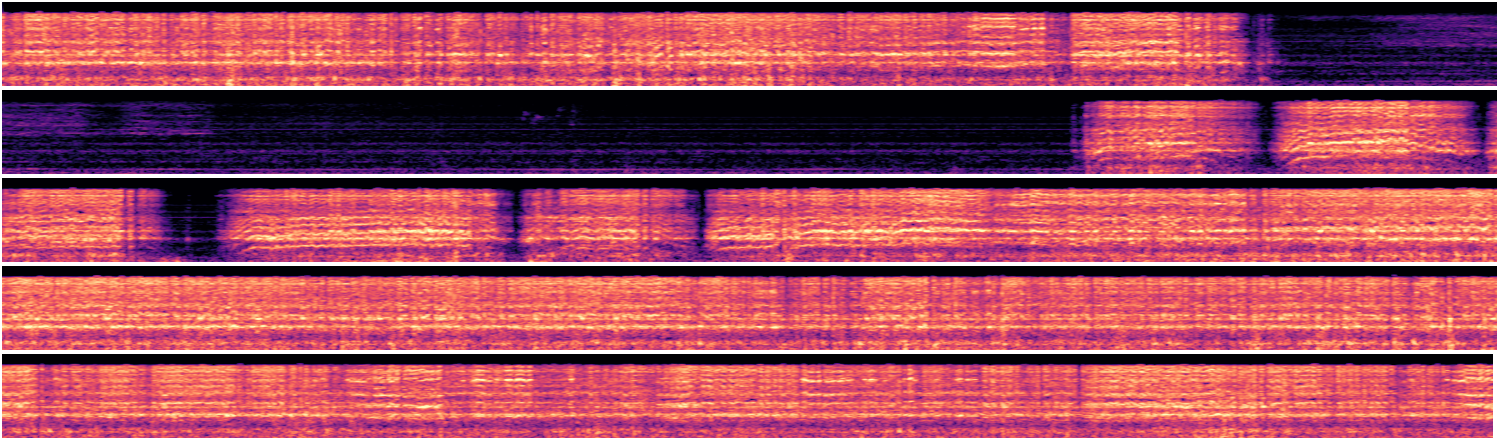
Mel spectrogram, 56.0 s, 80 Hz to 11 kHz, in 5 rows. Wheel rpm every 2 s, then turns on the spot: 230, 230, 200, 210, 120, 0, 0, 0, 0, 30, 100, 100, 110, 110, 150, 200, 210, 230, 220, 230, 230, 230, 230, 230, 220, 230, 230, 230.
none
